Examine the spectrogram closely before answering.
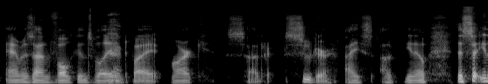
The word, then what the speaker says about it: Sutter: said Etc right but it's pronounced like the suitors from the NHL it's German it's German it's German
